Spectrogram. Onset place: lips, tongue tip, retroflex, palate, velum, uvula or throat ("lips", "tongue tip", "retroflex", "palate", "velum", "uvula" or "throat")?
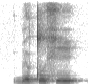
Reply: lips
